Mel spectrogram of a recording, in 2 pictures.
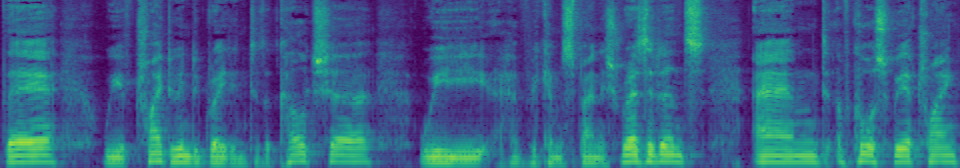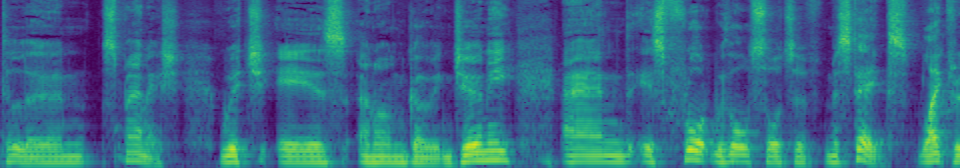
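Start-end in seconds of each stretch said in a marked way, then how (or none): none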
